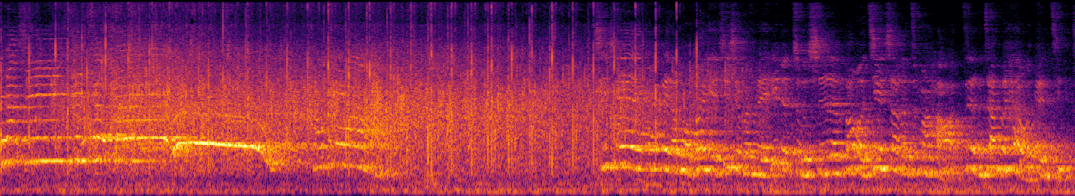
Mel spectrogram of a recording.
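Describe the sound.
A large audience applauds steadily and loudly to welcome the keynote guest speaker, a dense wash of clapping that eases slightly midway then swells again, with scattered voices and tonal sounds riding over it.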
